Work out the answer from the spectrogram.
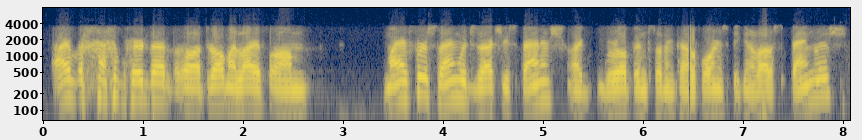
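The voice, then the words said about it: Unusual, hard-to-place accent. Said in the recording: “your accent is telling me a different story ... people tell me that I sound Irish, Australian, or just can't pinpoint it ... It is a unique and novel idiolect.”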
